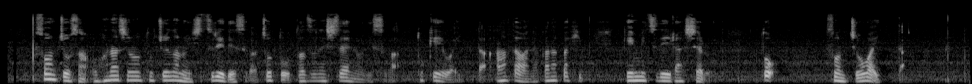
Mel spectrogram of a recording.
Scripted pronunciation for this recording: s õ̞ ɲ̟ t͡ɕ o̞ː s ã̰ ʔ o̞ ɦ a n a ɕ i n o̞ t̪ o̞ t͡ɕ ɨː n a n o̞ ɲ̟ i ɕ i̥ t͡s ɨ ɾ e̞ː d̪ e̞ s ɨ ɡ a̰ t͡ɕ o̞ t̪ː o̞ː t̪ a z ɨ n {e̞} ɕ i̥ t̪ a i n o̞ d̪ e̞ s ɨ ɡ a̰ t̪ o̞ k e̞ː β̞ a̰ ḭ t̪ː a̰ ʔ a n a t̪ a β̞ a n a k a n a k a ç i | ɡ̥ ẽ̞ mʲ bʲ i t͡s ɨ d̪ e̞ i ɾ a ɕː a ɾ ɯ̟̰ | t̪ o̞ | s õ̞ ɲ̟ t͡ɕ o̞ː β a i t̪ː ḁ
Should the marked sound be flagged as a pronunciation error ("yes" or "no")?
no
